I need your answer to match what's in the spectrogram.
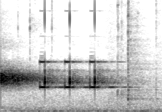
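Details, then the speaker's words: Firefighter turnout gear breathing apparatus alarm check during pre-donning inspection: loud shrill beeping at about three to four pulses a second over a quiet room; the alarm, including the manual alarm, sounds properly and works. "Alright, so the alarm works and it's very loud, so we know it works good and we can hear it."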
